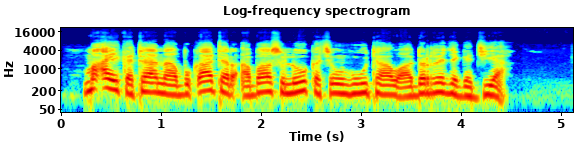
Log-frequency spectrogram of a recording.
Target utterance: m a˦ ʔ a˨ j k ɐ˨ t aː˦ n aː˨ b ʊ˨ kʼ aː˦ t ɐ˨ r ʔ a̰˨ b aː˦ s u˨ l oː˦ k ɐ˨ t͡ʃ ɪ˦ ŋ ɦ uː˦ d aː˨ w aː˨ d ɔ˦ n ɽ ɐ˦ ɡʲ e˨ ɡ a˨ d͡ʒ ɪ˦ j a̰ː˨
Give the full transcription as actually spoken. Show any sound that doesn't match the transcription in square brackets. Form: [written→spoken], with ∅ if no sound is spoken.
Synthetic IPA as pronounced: m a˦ ʔ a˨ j k ɐ˨ t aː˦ n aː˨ b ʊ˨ kʼ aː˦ t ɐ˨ r ʔ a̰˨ b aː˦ s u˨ l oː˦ k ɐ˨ t͡ʃ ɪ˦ ŋ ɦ uː˦ [d→t] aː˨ w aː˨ d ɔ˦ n ɽ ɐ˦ ɡʲ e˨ ɡ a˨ d͡ʒ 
